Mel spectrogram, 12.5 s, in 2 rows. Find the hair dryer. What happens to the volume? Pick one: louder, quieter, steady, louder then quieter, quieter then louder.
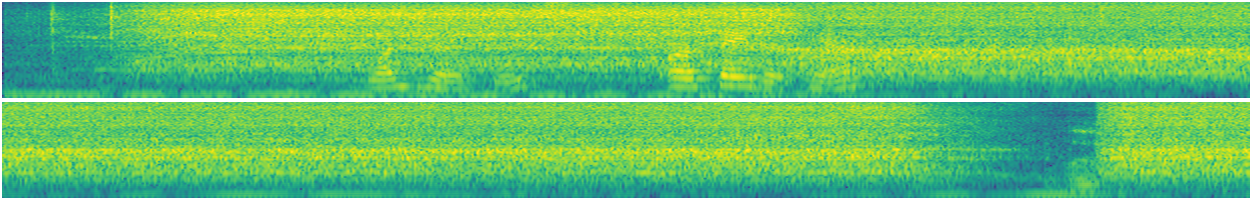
steady.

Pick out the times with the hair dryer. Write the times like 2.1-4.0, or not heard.
0.0-12.4.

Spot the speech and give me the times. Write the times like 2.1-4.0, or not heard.
1.7-4.3.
